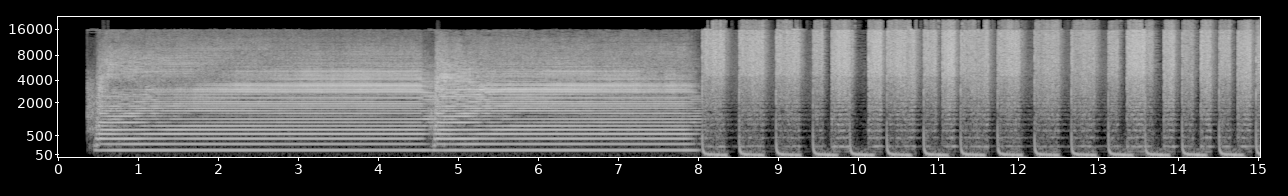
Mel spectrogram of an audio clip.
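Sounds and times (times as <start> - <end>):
loud low goal horn: 0.4 - 8.5.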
